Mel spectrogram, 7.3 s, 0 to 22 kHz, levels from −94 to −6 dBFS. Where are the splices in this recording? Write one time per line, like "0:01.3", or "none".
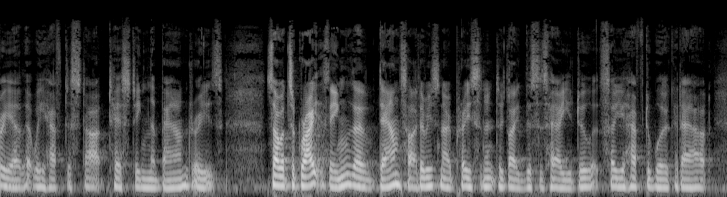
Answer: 0:03.8
0:04.2
0:05.1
